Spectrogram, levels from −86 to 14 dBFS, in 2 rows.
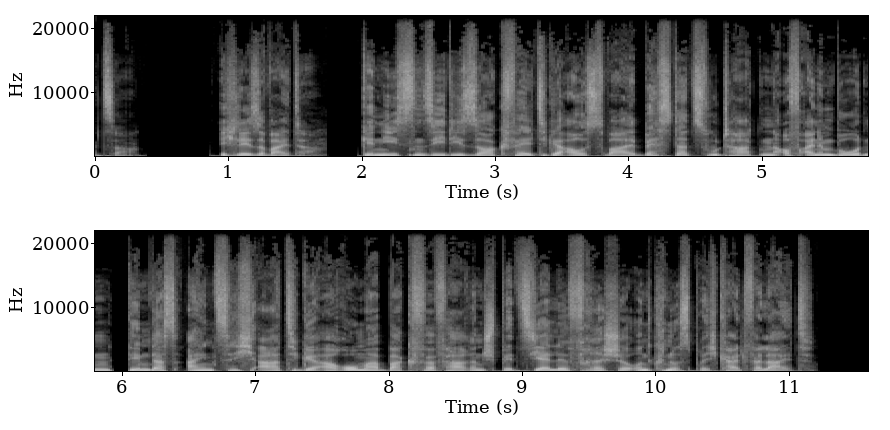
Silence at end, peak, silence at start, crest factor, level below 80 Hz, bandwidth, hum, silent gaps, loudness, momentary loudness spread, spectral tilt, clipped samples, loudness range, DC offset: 0.4 s; -4 dBFS; 0 s; 14 dB; -34 dBFS; over 20 kHz; none; 0.38-0.85 s, 1.74-1.96 s, 5.93-6.03 s; -17 LUFS; 6 LU; -4 dB/octave; under 0.1%; 1 LU; under 0.1%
